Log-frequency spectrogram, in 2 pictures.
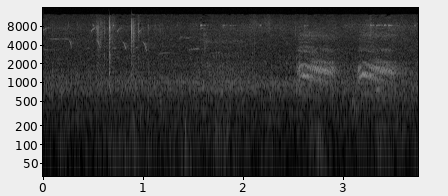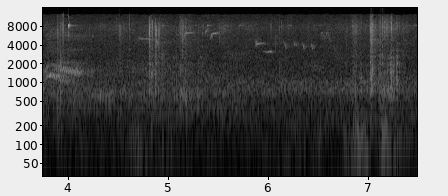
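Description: A bird calls three times in quick succession, each call about half a second long. A horse's hooves step softly a few times on arena dirt.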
